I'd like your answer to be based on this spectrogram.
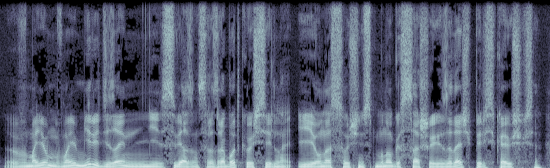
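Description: A man with a low voice answers in a casual interview. He explains things like a team lead, softening his points with hedges. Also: steady tone, brisk. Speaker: design lead being interviewed.

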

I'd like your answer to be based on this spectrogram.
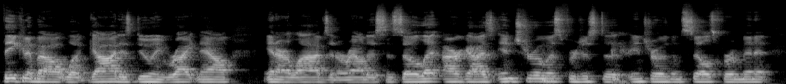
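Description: A man's voice: mid-range voice, flat delivery, normal speed, fairly bright tone. A man hosting a church podcast, speaking in an upbeat, encouraging way as he leads the conversation. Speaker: podcast host, ministry leader. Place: church room, around a table. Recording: echoey room.

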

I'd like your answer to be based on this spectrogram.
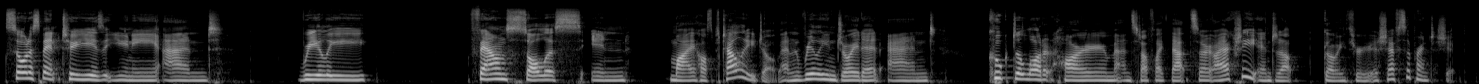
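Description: A young woman, a wine trainer, appears as a guest in a casual chat about her work. Her voice is medium-pitched and a bit bright at a moderate pace, and she uses plenty of fillers and restarts.

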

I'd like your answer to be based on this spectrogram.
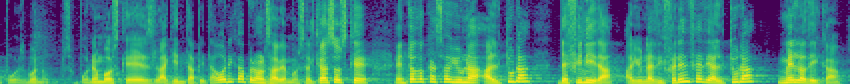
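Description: A man giving a public lecture on Greek philology in a chatty, animated way, talking straight to the audience. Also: a little high. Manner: animated, chatty, sings short demo syllables.

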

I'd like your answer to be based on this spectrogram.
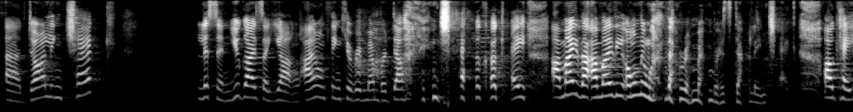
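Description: A young Zambian woman, not a native English speaker, preaches a sermon in a large conference hall, her rather high voice pushed and bright. As a conference speaker, she mixes the message with casual asides, bantering and laughing with the audience.

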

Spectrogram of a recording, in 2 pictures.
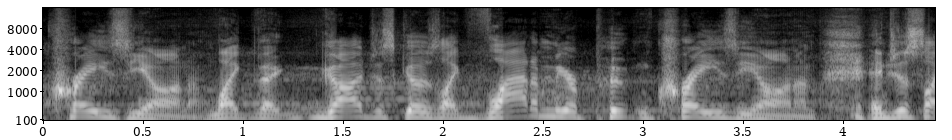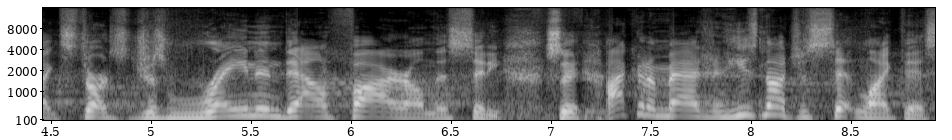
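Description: A man giving a casual, playful sermon to a youth group, acting out voices as he talks. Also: high-pitched. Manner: animated, playful, acts out voices. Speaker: youth pastor. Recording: long hall reverb.

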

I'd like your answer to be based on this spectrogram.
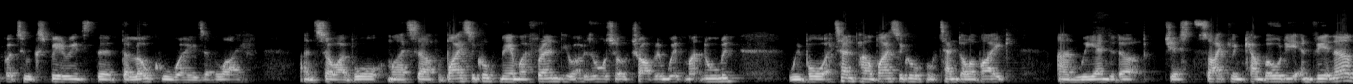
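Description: Energetic Welsh man in his twenties. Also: mid-range voice, dull audio. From North Wales. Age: 20s. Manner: energetic, chatty, laughs easily. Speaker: guest, explorer. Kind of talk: casual interview chat.

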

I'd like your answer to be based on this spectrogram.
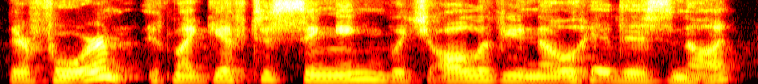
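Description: Here a pastor delivers a sermon at a soundstage church gathering, talking at normal speed in a fairly high, soft and gentle voice. He keeps the tone conversational and slips in dry humorous remarks.

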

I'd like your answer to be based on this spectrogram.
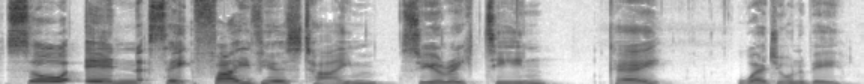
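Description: A woman's voice: a little high, expressive, unhurried, a little mellow, clear, resonant tone. A woman, a youth theatre tutor chatting with and coaxing young members in a casual interview.

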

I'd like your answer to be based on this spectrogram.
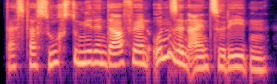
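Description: A woman voicing a vain, greedy rich landowner who is quick to anger and later pleads sweetly. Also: medium pitch, lively intonation, a little mellow, dry recording, studio quality. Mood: haughty. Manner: haughty, then honey-sweet and pleading.

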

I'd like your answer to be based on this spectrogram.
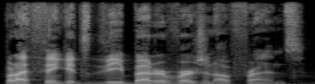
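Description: A man's voice: low voice, moderate pace, fairly bright tone. A man co-hosting a casual podcast, talking in a laid-back, rambling way. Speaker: podcast co-host.

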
